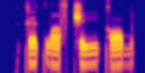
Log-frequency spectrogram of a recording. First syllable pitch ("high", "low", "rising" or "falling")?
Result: rising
